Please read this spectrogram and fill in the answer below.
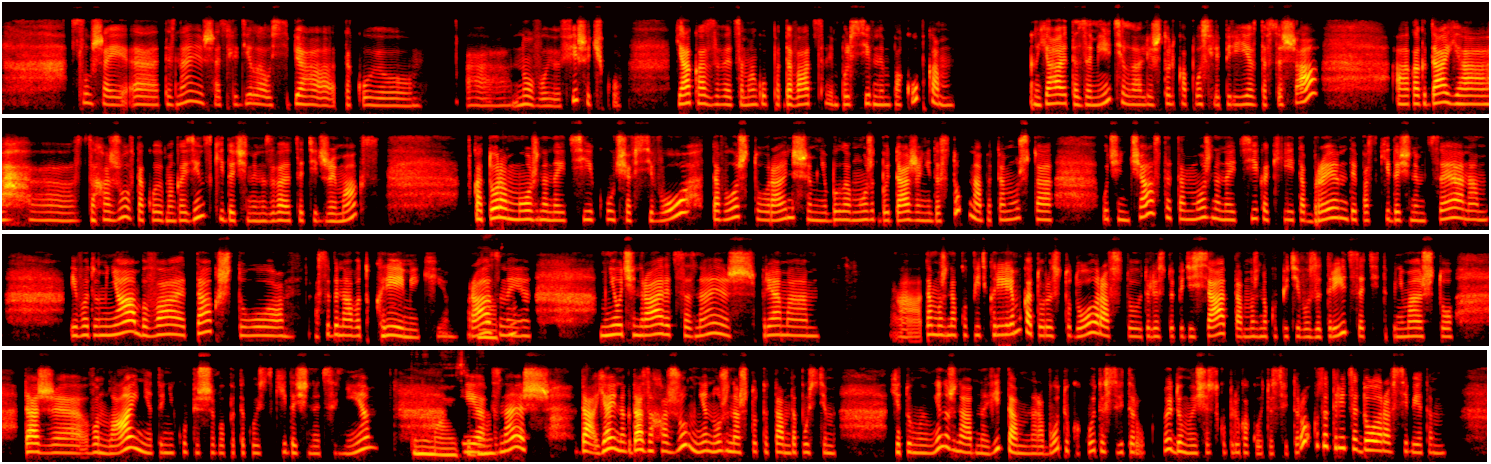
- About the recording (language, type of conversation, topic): Russian, advice, Почему я постоянно поддаюсь импульсу совершать покупки и не могу сэкономить?
- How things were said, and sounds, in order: exhale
